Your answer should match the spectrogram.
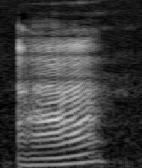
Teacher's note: And number three, think of the starting and ending point of the sound. The ending point must be higher than the starting point. Start at a neutral level so you don't have to go too high.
